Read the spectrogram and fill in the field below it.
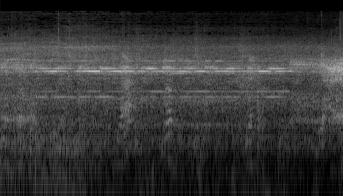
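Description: A toy train's small electric motor whirs as the train rolls along plastic track.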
